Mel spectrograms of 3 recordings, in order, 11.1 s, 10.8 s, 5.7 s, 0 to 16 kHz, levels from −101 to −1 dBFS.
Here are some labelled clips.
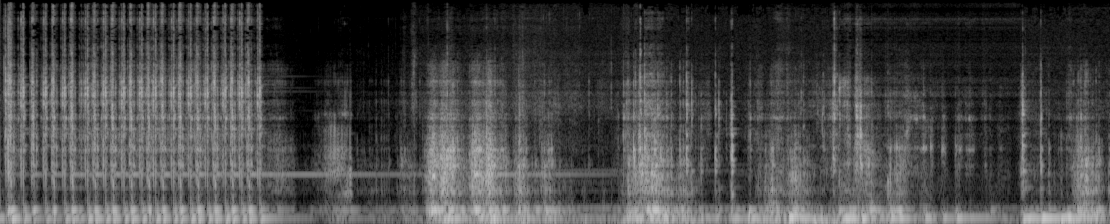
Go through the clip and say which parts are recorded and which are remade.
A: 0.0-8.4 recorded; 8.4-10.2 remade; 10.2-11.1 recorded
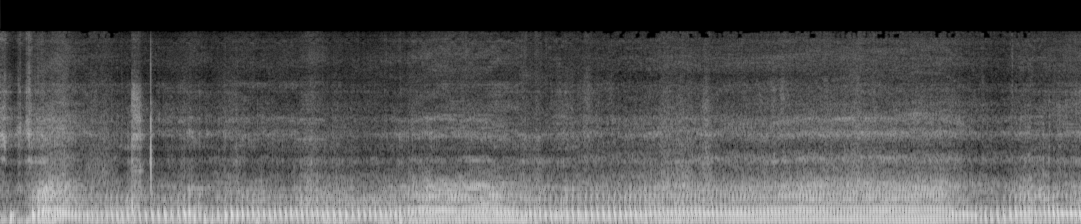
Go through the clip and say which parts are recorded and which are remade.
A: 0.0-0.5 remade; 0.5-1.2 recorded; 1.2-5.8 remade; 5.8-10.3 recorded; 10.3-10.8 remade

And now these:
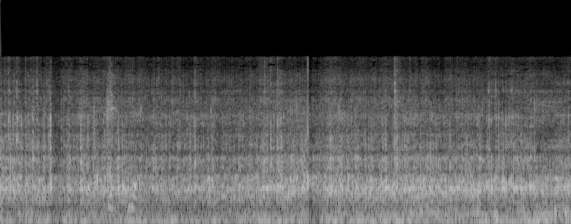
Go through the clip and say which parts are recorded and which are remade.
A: 0.0-4.8 recorded; 4.8-5.7 remade

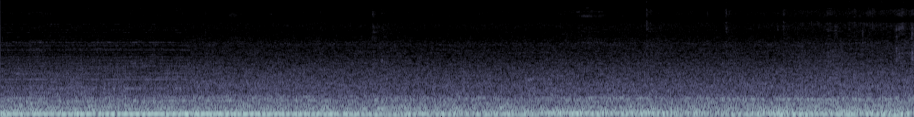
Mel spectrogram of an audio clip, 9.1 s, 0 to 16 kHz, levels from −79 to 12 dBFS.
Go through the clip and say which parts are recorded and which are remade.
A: 0.0-1.9 remade; 1.9-9.1 recorded

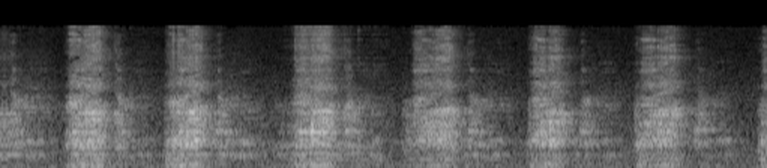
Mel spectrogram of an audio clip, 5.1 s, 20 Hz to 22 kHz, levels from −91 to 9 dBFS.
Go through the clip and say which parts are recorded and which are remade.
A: 0.0-1.9 recorded; 1.9-2.6 remade; 2.6-5.1 recorded

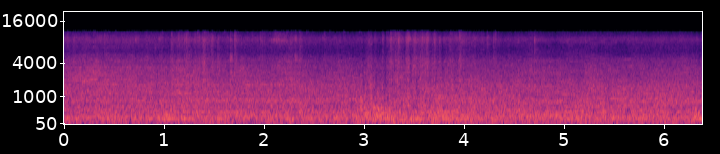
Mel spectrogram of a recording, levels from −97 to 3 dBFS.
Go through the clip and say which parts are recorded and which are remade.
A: 0.0-4.6 recorded; 4.6-5.7 remade; 5.7-6.4 recorded

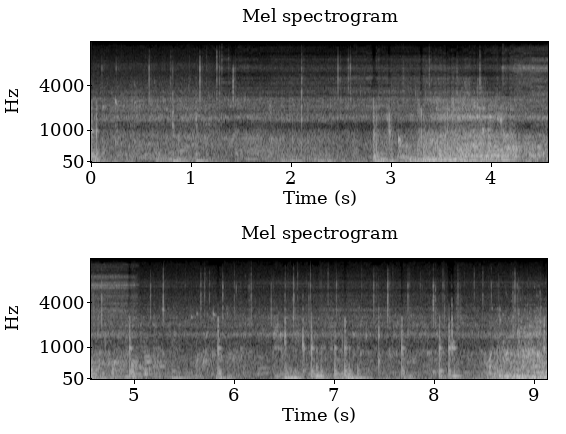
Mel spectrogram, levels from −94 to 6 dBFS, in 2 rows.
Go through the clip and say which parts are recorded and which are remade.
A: 0.0-1.3 recorded; 1.3-4.4 remade; 4.4-9.1 recorded

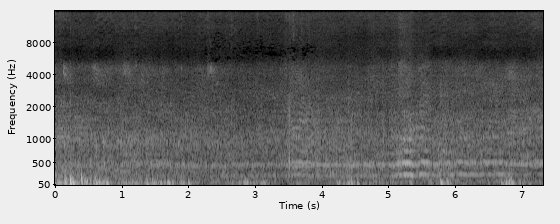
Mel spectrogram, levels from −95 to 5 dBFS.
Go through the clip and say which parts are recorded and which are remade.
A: 0.0-2.3 remade; 2.3-3.9 recorded; 3.9-7.3 remade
